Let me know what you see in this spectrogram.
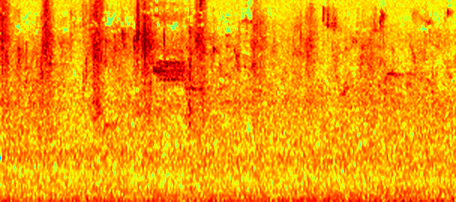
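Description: Faint outdoor ambience: a steady low rumble with a few short, high bird chirps, the clearest about two seconds in.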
